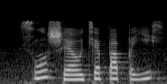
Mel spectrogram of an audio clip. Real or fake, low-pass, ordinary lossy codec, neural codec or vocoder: real; none; none; none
